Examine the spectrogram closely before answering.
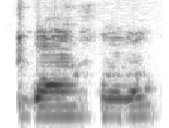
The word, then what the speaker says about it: Dawana Hall: Yes, it's pronounced Dwan Hall.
